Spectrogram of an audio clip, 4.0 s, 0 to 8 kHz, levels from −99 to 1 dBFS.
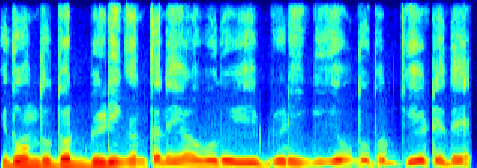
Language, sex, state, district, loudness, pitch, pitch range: Kannada, male, Karnataka, Koppal, -17 LUFS, 150 Hz, 145-160 Hz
